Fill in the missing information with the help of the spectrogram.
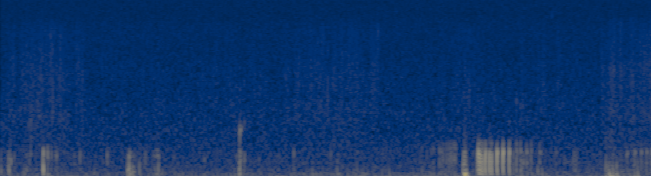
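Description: Quiet low gurgles and rumbles, with a louder bubbling growl near the end; stomach growling from an empty stomach, a normal sound.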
